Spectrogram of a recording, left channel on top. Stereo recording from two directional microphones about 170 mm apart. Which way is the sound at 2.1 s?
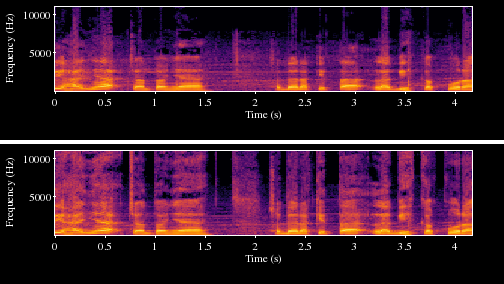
45° right (ahead or behind).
